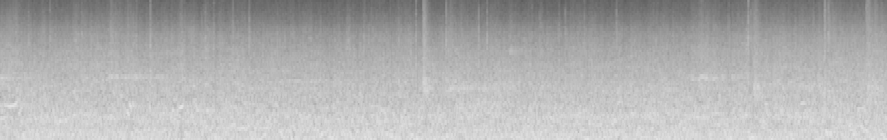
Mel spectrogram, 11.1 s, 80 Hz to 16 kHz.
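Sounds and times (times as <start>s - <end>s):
distorted roar of hall noise: 0.0s - 11.0s.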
